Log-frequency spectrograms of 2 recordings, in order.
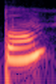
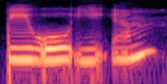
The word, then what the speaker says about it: poem: Do you all like poem? What is the pronunciation of poem? It's not poem, it's poem.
